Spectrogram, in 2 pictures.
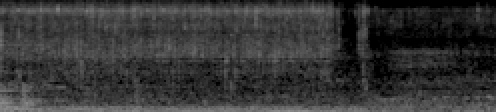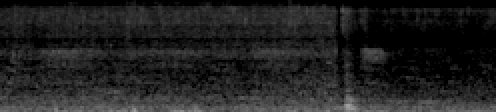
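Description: Water from a plastic watering can splashing onto plant leaves and wet soil in clay pots: a steady hiss of sprinkling that drops to a softer pouring trickle about three and a half seconds in. A short knock near the end.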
